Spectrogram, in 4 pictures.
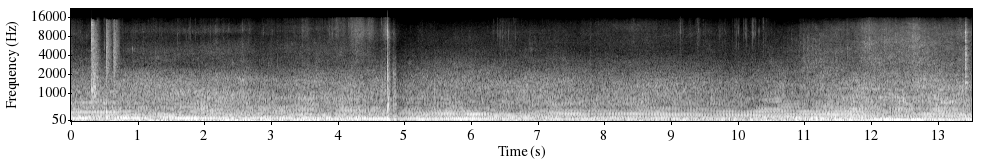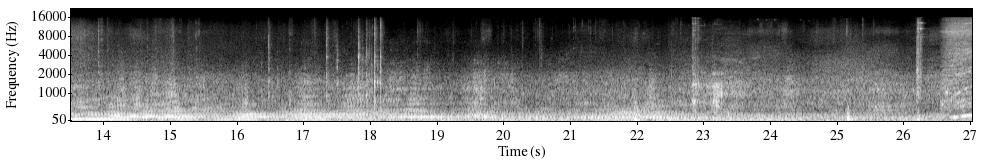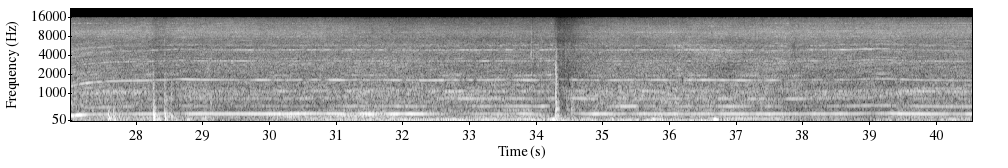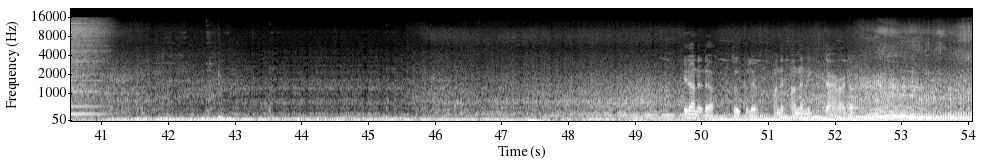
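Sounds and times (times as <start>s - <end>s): vacuum cleaner motor whine: 26.5s - 41.3s.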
